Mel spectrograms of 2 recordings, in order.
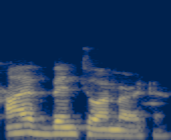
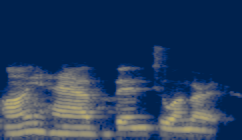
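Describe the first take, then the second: First: "I have" is shortened into one syllable. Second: "I have" is said as two full words. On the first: "I've instead of I have" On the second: "I have"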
